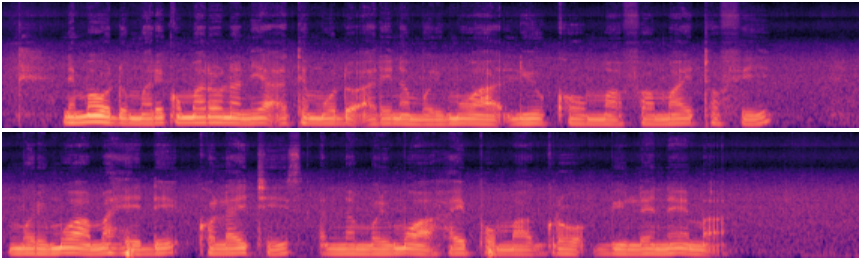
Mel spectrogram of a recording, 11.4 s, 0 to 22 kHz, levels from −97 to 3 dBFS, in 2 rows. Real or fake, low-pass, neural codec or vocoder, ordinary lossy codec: real; none; none; none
